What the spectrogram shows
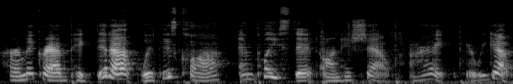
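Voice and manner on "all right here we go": ordinary delivery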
